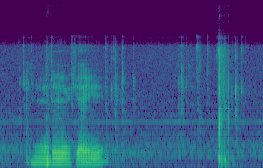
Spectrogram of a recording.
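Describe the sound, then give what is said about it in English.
Computer keyboard typing: a few scattered, sharp keystroke clicks in a short burst, following a brief voiced sound. “And I'm typing it out.”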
